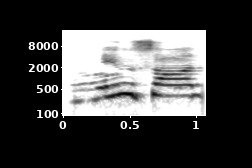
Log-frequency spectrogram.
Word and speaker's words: إنسان: It's the whole word, and insan means a human being. So what you are going to do now, inshallah, is to put your mouth in the shape of seen and pronounce noon instead.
